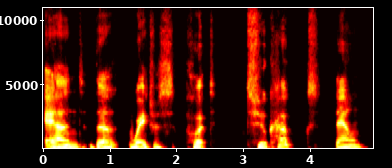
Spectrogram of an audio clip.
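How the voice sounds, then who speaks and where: A woman's voice: lowish voice, drawn-out words, fairly bright tone. A middle-aged woman co-hosting a casual chat, telling a personal story in an emotional way and laughing often. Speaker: co-host.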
